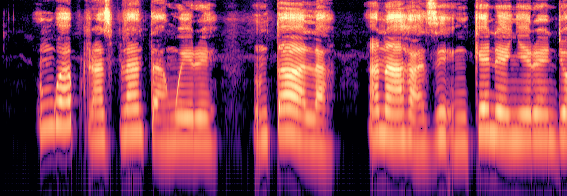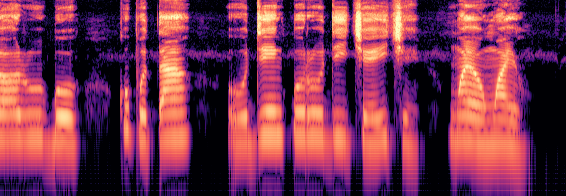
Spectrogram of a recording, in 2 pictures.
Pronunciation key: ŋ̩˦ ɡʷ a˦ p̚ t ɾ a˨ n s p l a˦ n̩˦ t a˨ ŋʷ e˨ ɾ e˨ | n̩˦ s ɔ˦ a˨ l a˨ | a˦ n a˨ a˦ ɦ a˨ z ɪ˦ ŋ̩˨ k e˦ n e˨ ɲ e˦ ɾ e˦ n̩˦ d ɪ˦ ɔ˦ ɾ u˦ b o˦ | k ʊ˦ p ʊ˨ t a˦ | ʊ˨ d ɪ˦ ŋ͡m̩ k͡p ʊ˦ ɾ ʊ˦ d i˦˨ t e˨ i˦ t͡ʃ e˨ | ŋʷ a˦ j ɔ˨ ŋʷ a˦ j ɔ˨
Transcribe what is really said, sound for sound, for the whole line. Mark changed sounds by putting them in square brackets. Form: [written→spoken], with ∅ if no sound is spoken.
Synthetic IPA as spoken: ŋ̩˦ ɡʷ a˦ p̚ t ɾ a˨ n s p l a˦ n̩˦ t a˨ ŋʷ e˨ ɾ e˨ | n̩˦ [s→t] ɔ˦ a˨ l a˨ | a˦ n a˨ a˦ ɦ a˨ z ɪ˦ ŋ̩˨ k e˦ n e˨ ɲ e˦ ɾ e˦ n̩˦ d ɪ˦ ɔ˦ ɾ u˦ [b→ɡ͡b] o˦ | k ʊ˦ p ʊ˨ t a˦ | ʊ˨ d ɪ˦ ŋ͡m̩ k͡p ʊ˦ ɾ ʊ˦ d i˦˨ [t→t͡ʃ] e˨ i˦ t͡ʃ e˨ | ŋʷ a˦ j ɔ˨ ŋʷ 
